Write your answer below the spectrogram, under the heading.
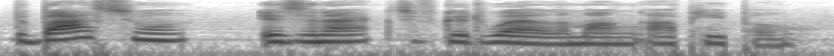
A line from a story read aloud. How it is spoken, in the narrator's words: explains the priestess calmly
